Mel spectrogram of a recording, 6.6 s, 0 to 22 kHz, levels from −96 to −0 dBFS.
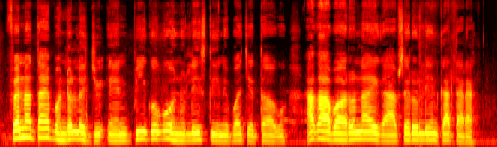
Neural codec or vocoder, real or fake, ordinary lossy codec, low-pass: none; real; none; none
